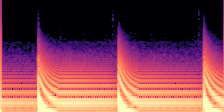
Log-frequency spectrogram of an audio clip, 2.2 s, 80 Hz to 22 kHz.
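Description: Distorted 808-style sine bass from the Serum software synth, played as repeated notes. Each note opens with a quick downward pitch drop for punch and settles into a deep, fat held tone, thickened by tube distortion as the drive is turned up. New notes start about half a second in and again just past one second.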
